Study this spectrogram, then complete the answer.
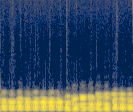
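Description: Beat passed through a ShaperBox tremolo effect and EQ, a pulsing low harmonic loop chopping rhythmically in steady even throbs, with a pitch shift around the middle and end, loud and alone.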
